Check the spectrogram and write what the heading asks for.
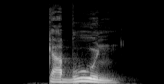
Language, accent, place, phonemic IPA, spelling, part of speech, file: German, Germany, Berlin, /ɡaˈbuːn/, Gabun, proper noun, De-Gabun.ogg
- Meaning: Gabon (a country in Central Africa)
